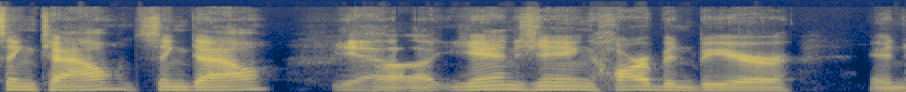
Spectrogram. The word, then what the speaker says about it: Tsingtao: Yeah, and then of course you got I believe it's pronounced Tsingtao.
